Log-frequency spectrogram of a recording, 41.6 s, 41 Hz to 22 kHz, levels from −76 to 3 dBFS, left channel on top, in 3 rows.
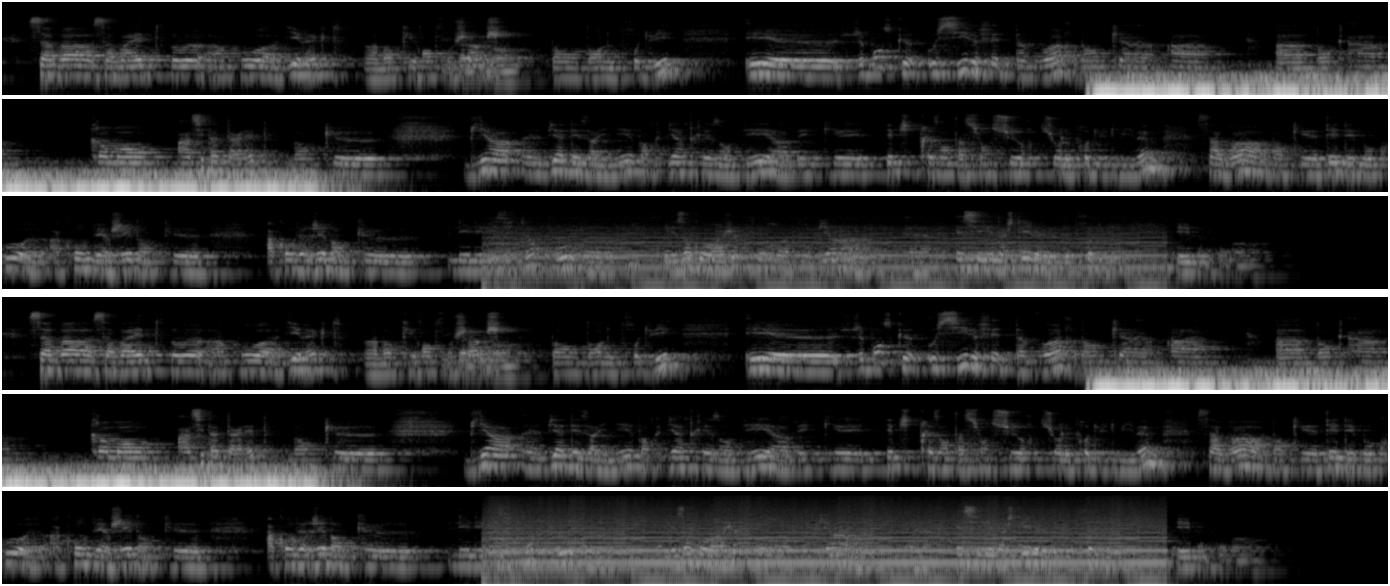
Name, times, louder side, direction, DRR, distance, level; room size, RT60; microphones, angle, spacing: voice 1, 0.0-5.0 5.5-12.1 12.4-14.0 14.8-15.3 15.6-16.4 16.7-31.9 32.2-36.5 36.7-37.0 37.3-39.6, equal, 5° right, 3 dB, 1.3 m, -40 dB
voice 2, 4.4-5.1 33.9-34.7 39.4-40.3, equal, 35° left, -5 dB, 2.4 m, -46 dB
sound 1, 10.8-17.0, equal, 80° left, 1.4 m, -21 dB
sound 2, 32.5-39.4, right 6 dB, 90° right, 0.6 m, -38 dB
10.0 x 8.2 x 7.7 m, 1.1 s
head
